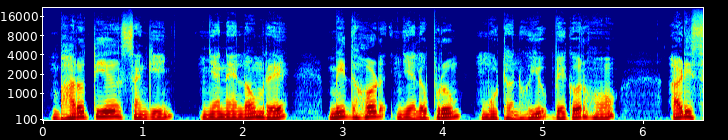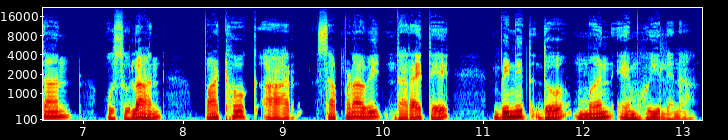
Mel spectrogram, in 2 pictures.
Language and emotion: Santali, neutral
